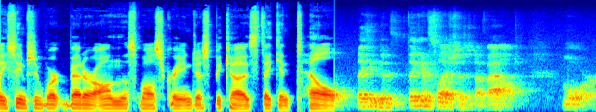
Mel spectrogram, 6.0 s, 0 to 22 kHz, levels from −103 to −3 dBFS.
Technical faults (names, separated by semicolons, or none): switch to a distant microphone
